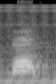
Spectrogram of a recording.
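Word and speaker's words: bomb: trick हो गई जैसे बम अब यहां बी ओ एम बी तो देखिए एम के बाद बी आ रहा है यह वाला तो इसका साउंड नहीं करना है केवल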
